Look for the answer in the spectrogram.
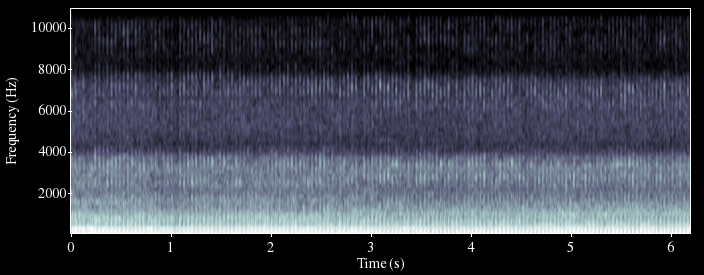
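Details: Yard Man self-propelled push mower with Powermore engine, long-sat, after carb clean and self-propel freed up: steady, even single-cylinder putter at constant speed, no surging or misses; about 90%, old gas likely still washing out, owner may add Seafoam.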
